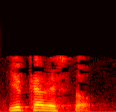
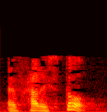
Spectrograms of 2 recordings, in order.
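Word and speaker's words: Evharisto (ευχαριστώ): Eucharisto. Except they don't pronounce it like that. Evharisto. It's the same spelling.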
